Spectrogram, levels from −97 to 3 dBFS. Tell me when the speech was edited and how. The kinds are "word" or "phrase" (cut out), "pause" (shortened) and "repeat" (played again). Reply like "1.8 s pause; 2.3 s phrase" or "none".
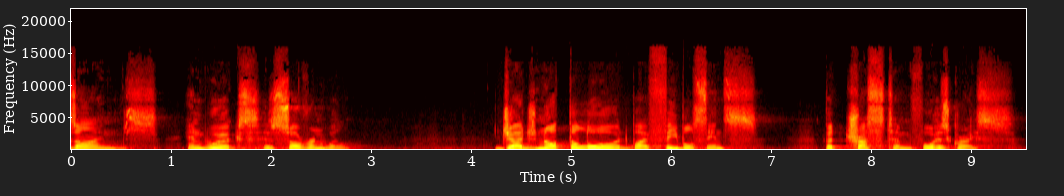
none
